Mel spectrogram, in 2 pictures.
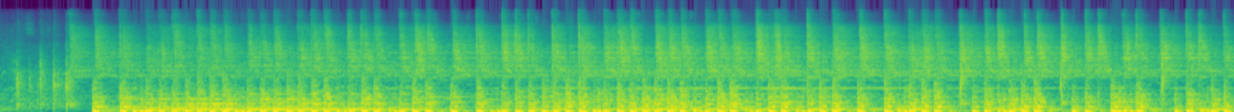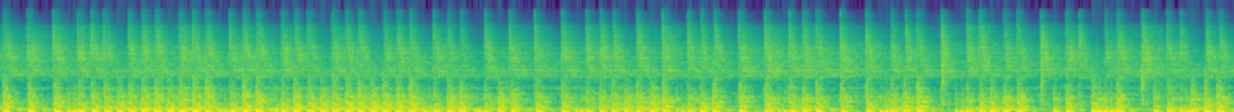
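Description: Chinese lion dance drum and its accompanying percussion played fast and loud in a steady driving rhythm, starting about a second in.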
